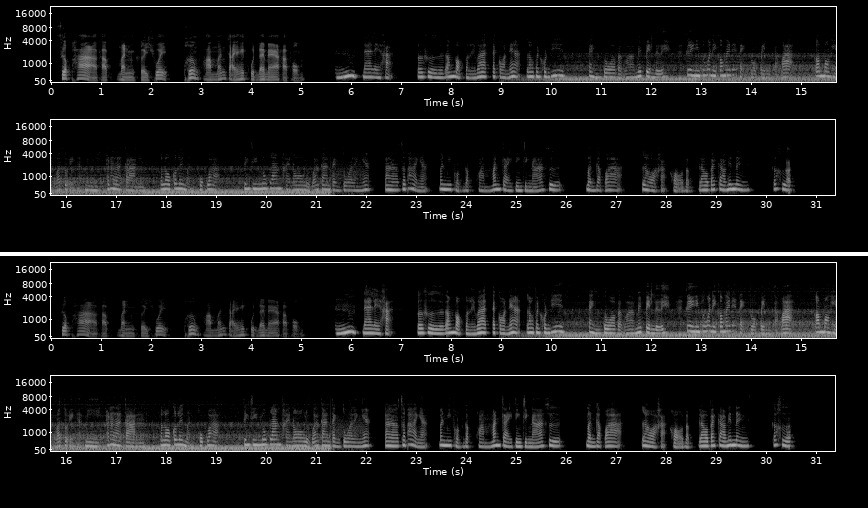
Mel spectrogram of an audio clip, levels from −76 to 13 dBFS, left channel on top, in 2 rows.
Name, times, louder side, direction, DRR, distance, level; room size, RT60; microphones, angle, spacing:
voice 1, 0.2-2.4 2.7-5.1 30.4-30.5, left 7 dB, 55° left, 0.3 m, -37 dB
voice 2, 5.7-6.8 7.3-10.3 10.8-14.9 15.3-17.6 17.9-19.1 19.6-22.1 22.4-25.9 26.4-27.1 27.5-29.7 30.1-30.5, right 3 dB, 85° right, 0.6 m, -28 dB
Car / Idling, 9.0-22.0, right 2 dB, 20° right, 0.3 m, -32 dB
8.7 x 5.5 x 3.0 m
head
